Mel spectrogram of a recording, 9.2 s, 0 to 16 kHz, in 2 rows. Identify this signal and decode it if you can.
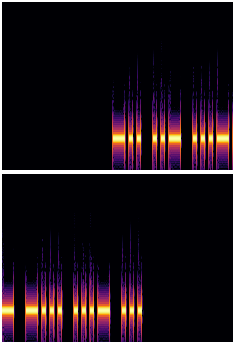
Morse code, heard as a keyed tone, about 15 wpm, 700 Hz. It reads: DU3BVS
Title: DXCC-100 Call Signs - 6 Characters - 15wpm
